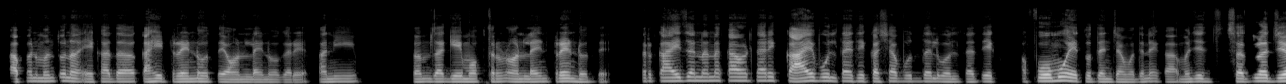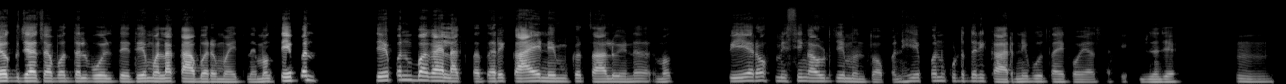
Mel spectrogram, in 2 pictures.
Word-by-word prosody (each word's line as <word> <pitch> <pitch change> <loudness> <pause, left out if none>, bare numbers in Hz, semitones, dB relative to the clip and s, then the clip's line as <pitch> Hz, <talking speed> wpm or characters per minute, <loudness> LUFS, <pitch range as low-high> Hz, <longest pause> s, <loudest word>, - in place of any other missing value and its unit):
आपण 150 +4 -1
म्हणतो 150 +3 -2
ना, 145 -3 +2
एखादं 130 +1 -1
काही 130 +2 +2
ट्रेंड 130 +1 +1
होतं 130 -2 -2
ऑनलाईन 115 0 -3
वगैरे 110 0 -7 0.2
आणि 130 +2 -4 0.6
समजा 130 +1 0
'game 130 0 +1
of 130 0 -2
thrones' 135 +1 -3
online 130 0 0
trend 140 -2 +3
होतंय, 120 0 -7 0.4
तर 155 - -5
काही 160 0 +3
जणांना 175 0 -1
काय 175 0 +3
वाटतं, 175 0 -2
"अरे 175 0 0
काय 145 +3 +7
बोलतायत 155 -3 -1
हे, 150 - -1
कशाबद्दल 140 0 -3
बोलतायत?" 125 -1 -5
एक 135 -1 -2 0.4
फोमो 155 +3 +5
येतो 145 -3 +2
त्यांच्यामध्ये 125 -1 -3
नाही 140 0 -5
का, 120 -1 -4
म्हणजे 130 +3 -2 0.3
"सगळं 140 +3 +4
जग 155 +1 +7
ज्याच्याबद्दल 145 -1 +4
बोलतंय 140 -1 0
ते 140 +1 +2
मला 145 0 +3
का 135 -1 +8
बरं 130 0 0
माहीत 120 -1 -4
नाही?" 120 0 -7
मग 140 +1 -1
ते 170 0 +10
पण, 205 -1 +5 0.6
ते 185 +1 +4
पण 210 0 -1
बघायला 175 -4 +6
लागतात. 135 0 -6
"अरे 155 +2 0
काय 145 +2 +7
नेमकं 145 -1 -3
चालू 130 0 +1
आहे 130 -1 -5
ना." 135 +2 -7
मग 130 +2 -7 0.6
फिअर 160 +4 -1
ऑफ 180 0 -3
मिसिंग 160 +1 -7
आउट 150 0 -1
जे 145 -1 -5
म्हणतो 125 -4 -8
आपण, 115 +2 -12
हे 145 +4 -7
पण 165 0 -6
कुठेतरी 155 -1 -9
कारणीभूत 130 +2 -4
आहे 120 0 -4
का - - -21
हो - - -8
यासाठी? 115 +2 -14 0.2
म्हणजे 120 +1 -5 0.7
हं, 135 - -9 0.2
हं. 125 - -16
135 Hz, 180 wpm, -24 LUFS, 130-150 Hz, 0.7 s, ते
